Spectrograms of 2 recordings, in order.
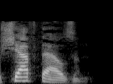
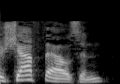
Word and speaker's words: Schaffhausen: How do you pronounce this? Schaffhausen, huh? Say it like Mathausen? Oh, Schaffhausen, like Mathausen. I remember Mathausen, the concentration camp. Professor Schaffhausen has remarked that these will no doubt be exterminated.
